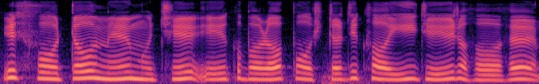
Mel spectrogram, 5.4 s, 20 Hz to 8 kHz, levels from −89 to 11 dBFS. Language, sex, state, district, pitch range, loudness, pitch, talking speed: Hindi, female, Madhya Pradesh, Katni, 200-230 Hz, -16 LUFS, 210 Hz, 120 wpm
